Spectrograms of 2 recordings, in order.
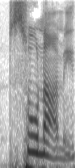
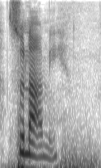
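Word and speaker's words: tsunami: also known as सुनामी pronounced सुनामी ठीक है यहां पर लिखा हुआ है टी सुनामी ठीक है बट इसको हम प्रोनाउंस करते हैं सुनामी ठीक है तो टाइडल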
